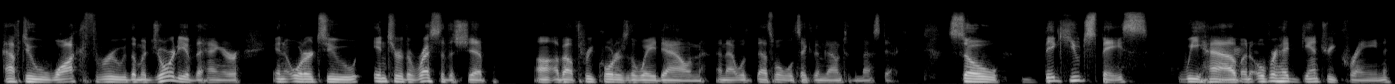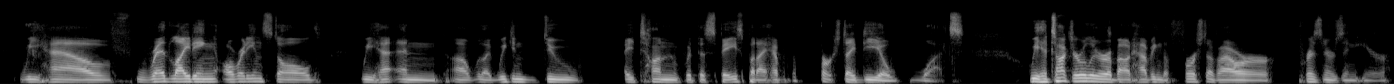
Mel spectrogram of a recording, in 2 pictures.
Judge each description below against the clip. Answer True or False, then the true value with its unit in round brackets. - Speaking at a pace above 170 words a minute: True (190 wpm)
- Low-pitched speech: True (115 Hz)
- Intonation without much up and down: False (3.3 semitones)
